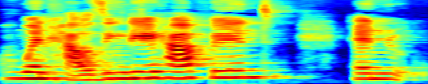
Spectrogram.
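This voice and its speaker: A woman's voice: a little high, unhurried, fairly bright tone, roomy sound. A young college woman guest on a podcast, sick and chewing a cough drop, giggly and flustered. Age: young adult. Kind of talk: casual chat.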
